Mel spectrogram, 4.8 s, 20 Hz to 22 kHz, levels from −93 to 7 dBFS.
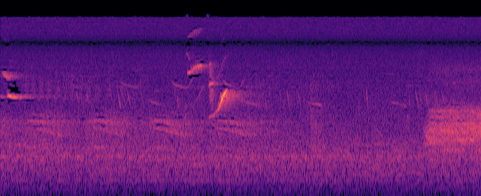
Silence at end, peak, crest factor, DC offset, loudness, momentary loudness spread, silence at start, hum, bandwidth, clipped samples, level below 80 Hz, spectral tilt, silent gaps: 0 s; -10 dBFS; 22 dB; under 0.1%; -28 LUFS; 20 LU; 0 s; none; 16 kHz; under 0.1%; -76 dBFS; 2 dB/octave; none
